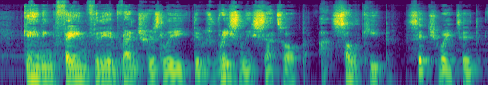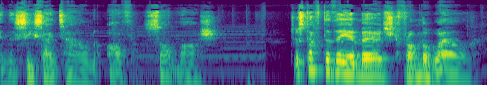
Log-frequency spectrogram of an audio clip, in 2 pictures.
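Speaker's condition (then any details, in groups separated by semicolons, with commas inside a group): No condition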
